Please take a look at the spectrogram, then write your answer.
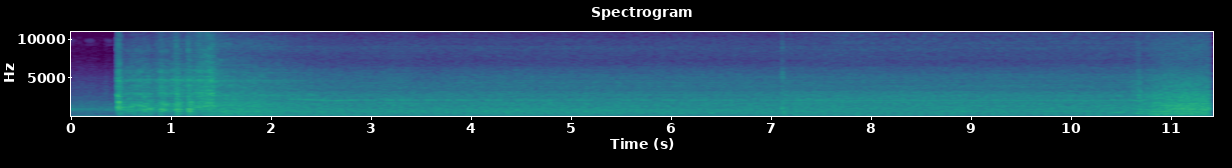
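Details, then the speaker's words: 2011 Chevrolet Suburban after replacing all spark plugs and wires: brief crank, catches at once and settles into a smooth steady idle with no misses and no codes; normal start and idle. "start it up everything looks good no codes no nothing started right up so I'm guessing that all the spark plugs are good they're all plugged in now we just drive it and see"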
